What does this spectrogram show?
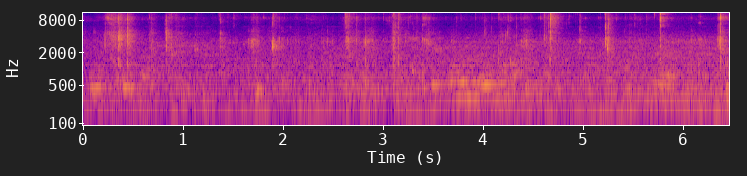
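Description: Close-miked wet chewing and lip-smacking of a mouthful of rice and dal, with many short sharp smacks, along with squishing as fingers mash rice and dal on the plate.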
